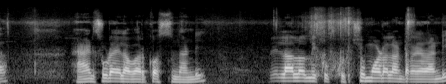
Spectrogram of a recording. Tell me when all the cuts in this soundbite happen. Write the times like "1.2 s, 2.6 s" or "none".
2.8 s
